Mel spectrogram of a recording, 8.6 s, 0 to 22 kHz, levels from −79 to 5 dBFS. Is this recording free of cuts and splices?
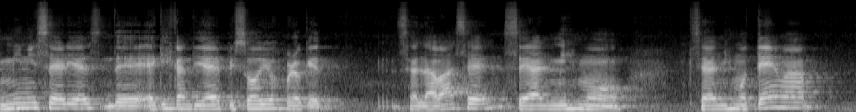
yes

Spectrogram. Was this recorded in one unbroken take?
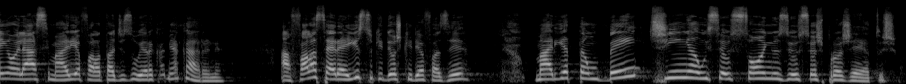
no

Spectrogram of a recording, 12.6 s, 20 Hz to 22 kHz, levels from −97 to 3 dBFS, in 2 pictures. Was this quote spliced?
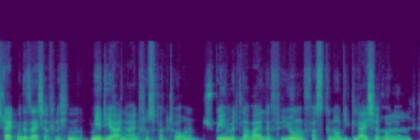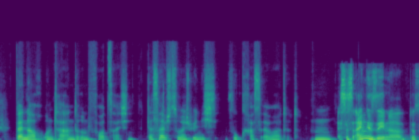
yes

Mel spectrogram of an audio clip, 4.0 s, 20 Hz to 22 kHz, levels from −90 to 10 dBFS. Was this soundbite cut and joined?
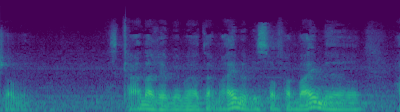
yes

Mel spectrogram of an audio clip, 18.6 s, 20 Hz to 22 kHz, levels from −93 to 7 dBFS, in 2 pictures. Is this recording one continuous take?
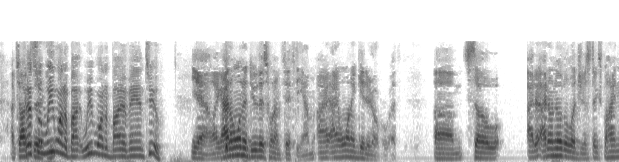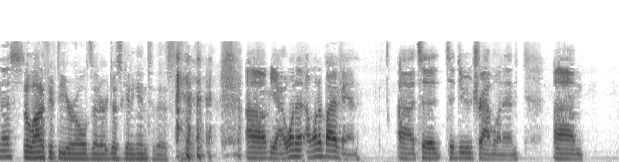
no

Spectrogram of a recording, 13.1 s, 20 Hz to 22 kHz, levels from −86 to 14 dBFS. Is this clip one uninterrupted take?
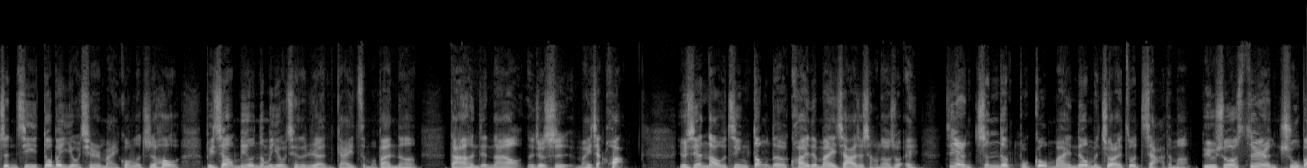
no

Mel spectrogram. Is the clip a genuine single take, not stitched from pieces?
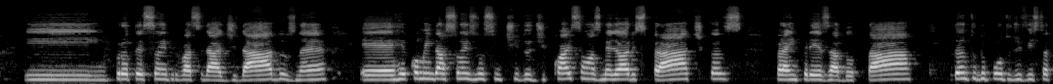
no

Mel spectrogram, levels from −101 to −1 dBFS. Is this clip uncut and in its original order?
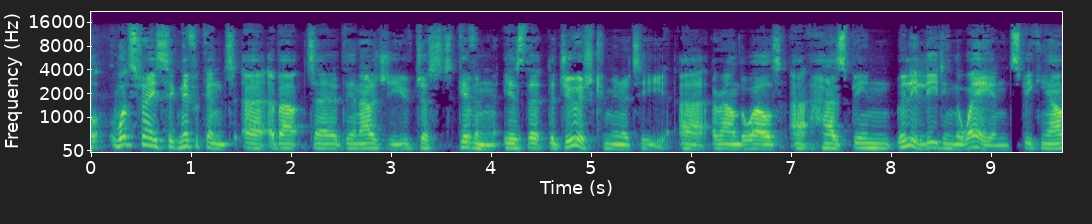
yes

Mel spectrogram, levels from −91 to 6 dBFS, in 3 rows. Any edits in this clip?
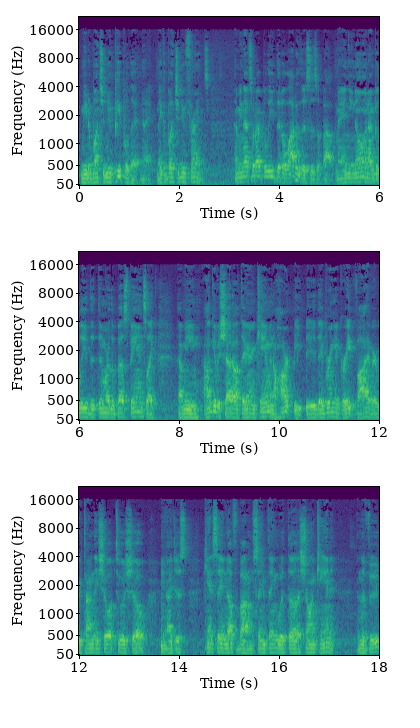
yes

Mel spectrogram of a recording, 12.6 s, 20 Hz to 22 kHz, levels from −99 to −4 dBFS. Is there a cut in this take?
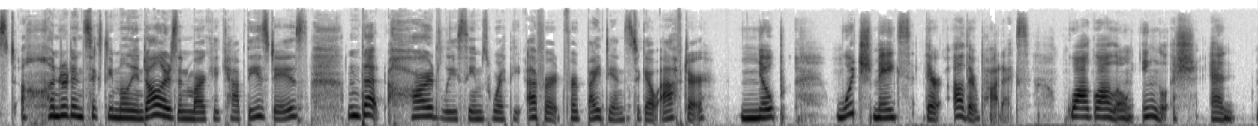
no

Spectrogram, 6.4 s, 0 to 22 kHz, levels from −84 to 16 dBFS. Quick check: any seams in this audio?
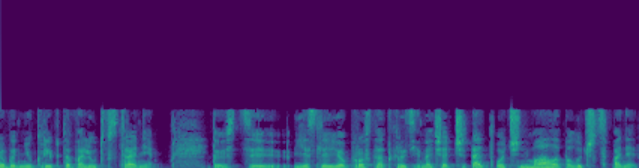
yes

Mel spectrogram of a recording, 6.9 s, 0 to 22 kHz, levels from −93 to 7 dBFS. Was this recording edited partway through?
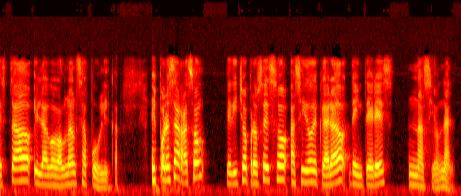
no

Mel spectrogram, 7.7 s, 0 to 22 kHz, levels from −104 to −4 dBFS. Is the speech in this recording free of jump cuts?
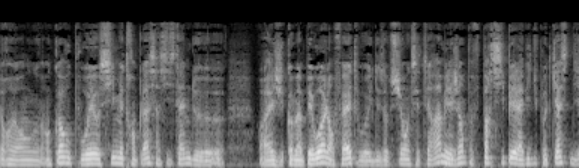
yes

